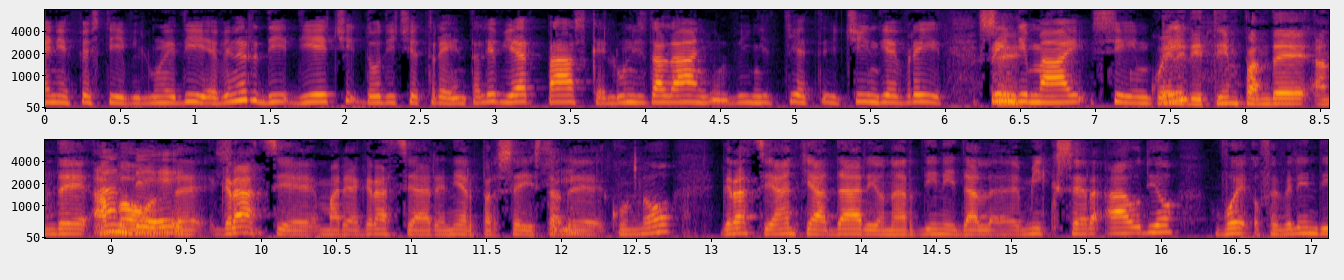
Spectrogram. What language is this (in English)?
Italian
